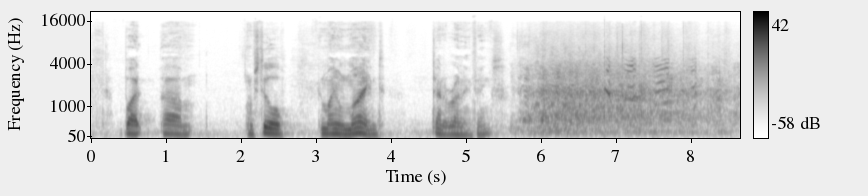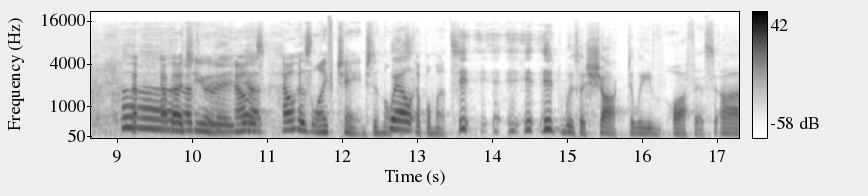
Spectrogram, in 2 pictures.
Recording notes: This program was recorded in front of a live audience at The Marines Memorial Theatre in San Francisco.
